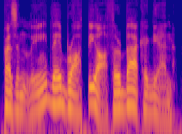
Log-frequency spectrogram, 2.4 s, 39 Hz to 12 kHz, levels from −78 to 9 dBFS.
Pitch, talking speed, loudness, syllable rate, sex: 110 Hz, 175 wpm, -18 LUFS, 4.8 syllables/s, male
